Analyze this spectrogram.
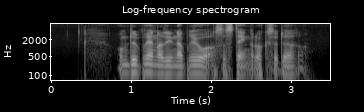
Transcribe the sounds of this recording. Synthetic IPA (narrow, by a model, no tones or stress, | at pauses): ɔmd̪ɵbɾɛnːəɖiːnabɾuːa̰ɾsɔst̪ɛŋːə̰ɖɵ̰ɔksɔd̪œɾaɾ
